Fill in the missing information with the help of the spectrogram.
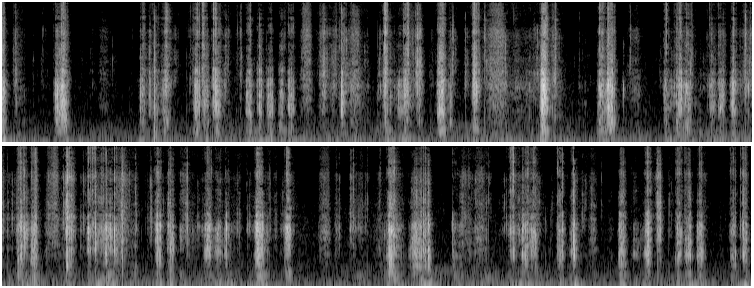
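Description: A metal dip pen nib scratches strokes into a flat sheet of textured Korean paper while writing. The sound is a run of dry, bright scratches and short scrapes in quick bursts, with brief pauses between strokes and almost no low end.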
